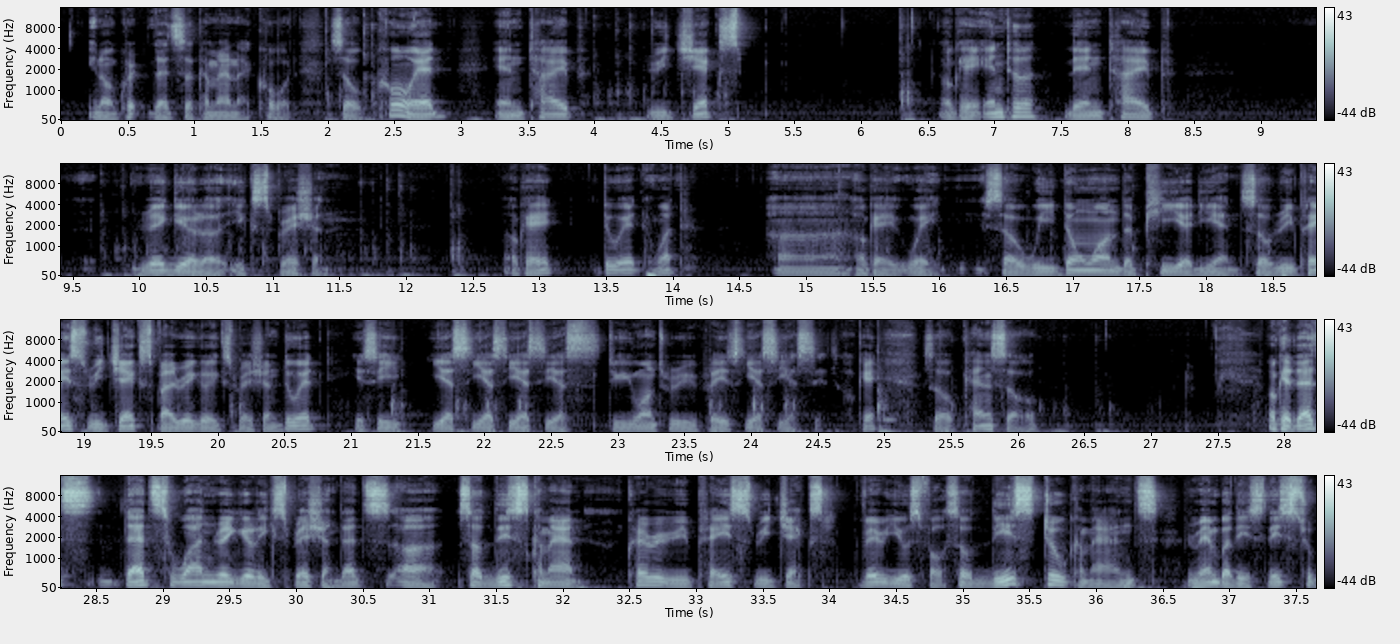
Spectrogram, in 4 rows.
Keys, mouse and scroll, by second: 6.2 Return, 12.3 Return, 15.8 Up, 16.7 Home, 16.8 r, 17.4 e, 18.4 g, 18.9 r, 20.0 Return, 24.9 ctrl+g, 25.4 f.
